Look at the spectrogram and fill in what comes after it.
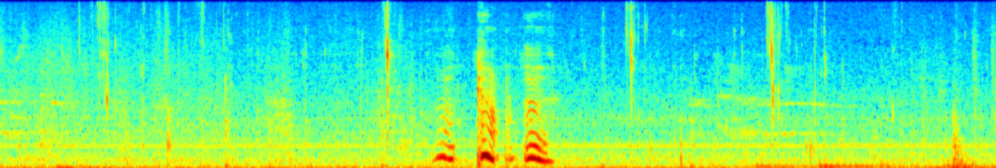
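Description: Close-miked chewing of a soft marshmallow: wet mouth sounds with a few small clicks. About four and a half seconds in come a few short hummed vocal sounds.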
